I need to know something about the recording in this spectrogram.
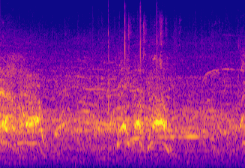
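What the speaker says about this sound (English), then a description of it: "The crowd is cheering him on" A crowd at a Hartford Yard Goats minor league baseball game against the Reading Fightin Phils cheers in a steady din, with louder swells rising and falling, and voices mixed in.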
